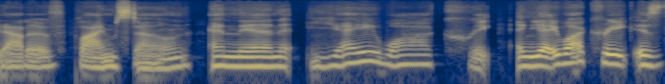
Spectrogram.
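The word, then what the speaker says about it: Yegua: The creek that starts with a Y and he said yaywa.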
